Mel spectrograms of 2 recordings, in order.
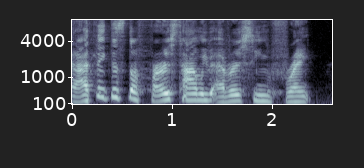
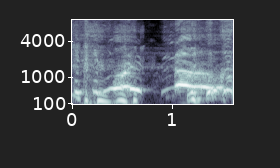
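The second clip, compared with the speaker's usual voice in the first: high, loud hammed-up shriek of panic; mock shout; 13 dB louder than usual. Mimicking the doomed man's panicked cry, laughing. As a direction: yell it like a cornered man. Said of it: "The dude goes".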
